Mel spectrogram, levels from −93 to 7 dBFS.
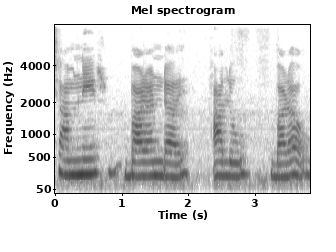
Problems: background sounds at intervals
